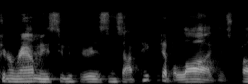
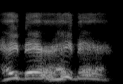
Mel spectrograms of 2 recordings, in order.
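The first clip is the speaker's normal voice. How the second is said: play-acted shrill raspy holler, very high and drawn out; 12 semitones higher, 4 dB louder than usual. Retelling jumping up with arms raised to scare a bear: retelling a scream at a bear. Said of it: "I'm screaming like".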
